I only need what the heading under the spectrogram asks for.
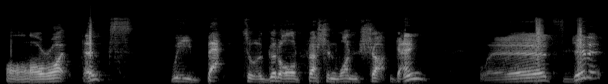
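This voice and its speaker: A man's voice: slow pace, background noise. A man doing a hyped nature-show announcer voice. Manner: excited, booming play-by-play delivery.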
